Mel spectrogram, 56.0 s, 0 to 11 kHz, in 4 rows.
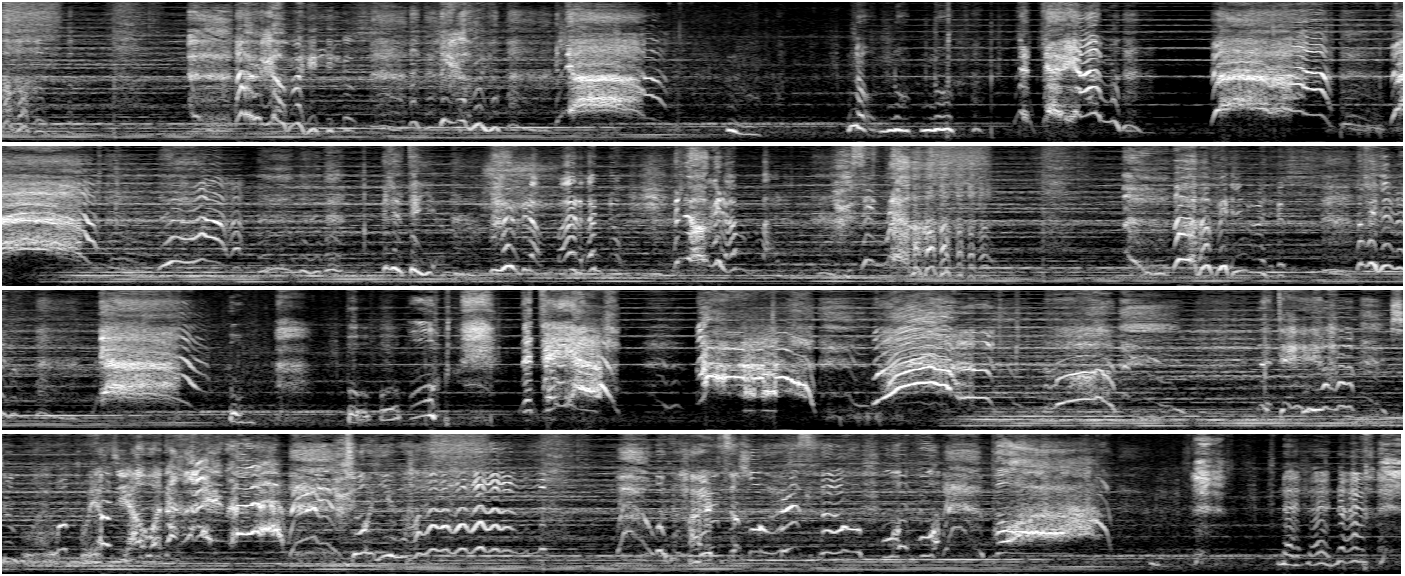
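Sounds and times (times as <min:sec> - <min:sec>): film score music: 0:00.0 - 0:56.0
woman screaming: 0:05.6 - 0:06.6, 0:12.1 - 0:13.3, 0:13.9 - 0:16.4, 0:29.0 - 0:30.1, 0:33.3 - 0:34.2, 0:35.0 - 0:39.2, 0:43.7 - 0:45.4, 0:51.9 - 0:53.2.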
